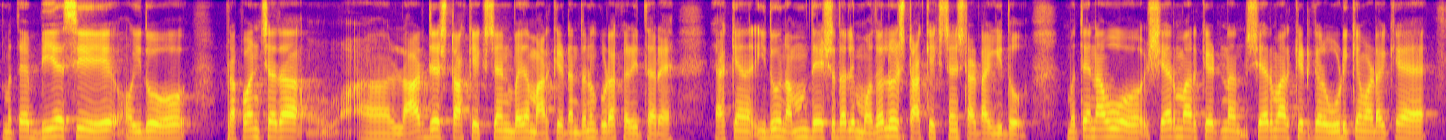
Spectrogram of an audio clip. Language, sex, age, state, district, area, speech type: Kannada, male, 18-30, Karnataka, Tumkur, urban, spontaneous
